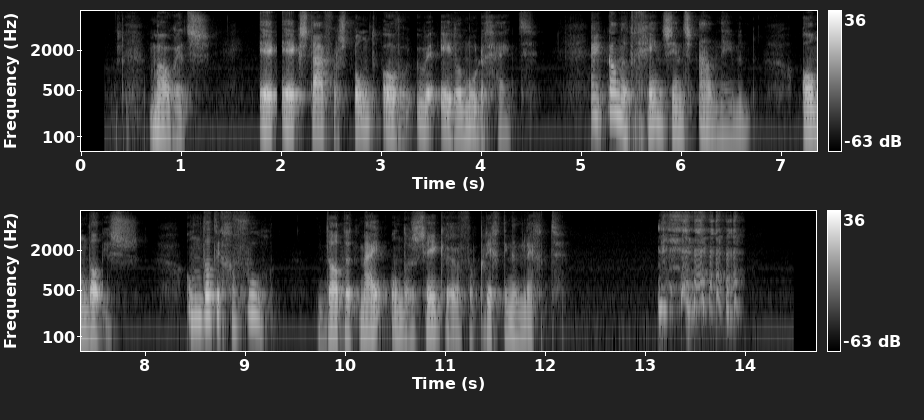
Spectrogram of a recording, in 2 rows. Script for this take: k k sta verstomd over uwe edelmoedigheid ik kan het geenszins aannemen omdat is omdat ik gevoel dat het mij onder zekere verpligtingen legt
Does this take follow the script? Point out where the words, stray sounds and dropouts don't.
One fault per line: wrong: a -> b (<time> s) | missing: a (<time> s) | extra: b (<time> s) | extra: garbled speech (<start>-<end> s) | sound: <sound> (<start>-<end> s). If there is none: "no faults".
sound: laugh (13.1-14.0 s)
